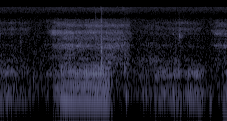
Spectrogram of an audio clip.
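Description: One clear, buzzing snore on an in-breath over a quiet room. Ordinary snoring.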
